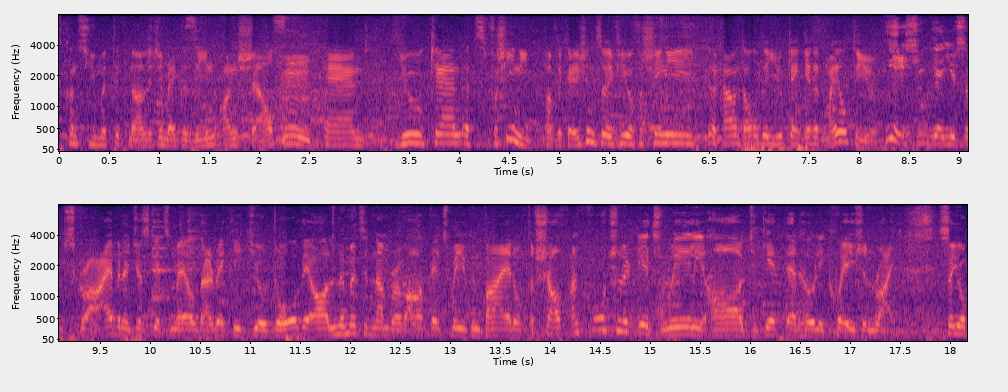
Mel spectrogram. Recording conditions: background noise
